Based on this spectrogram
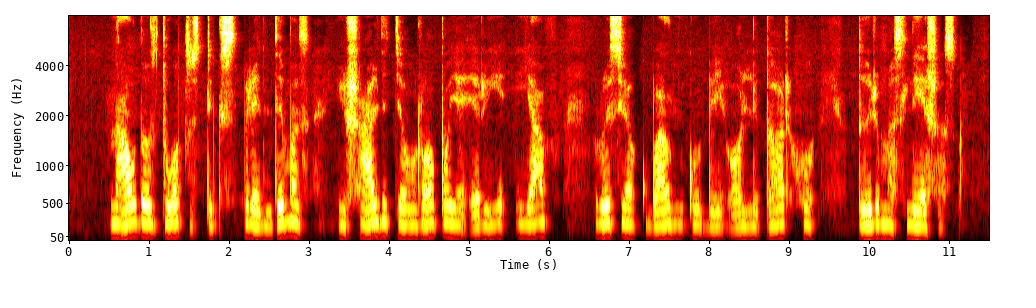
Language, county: Lithuanian, Vilnius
